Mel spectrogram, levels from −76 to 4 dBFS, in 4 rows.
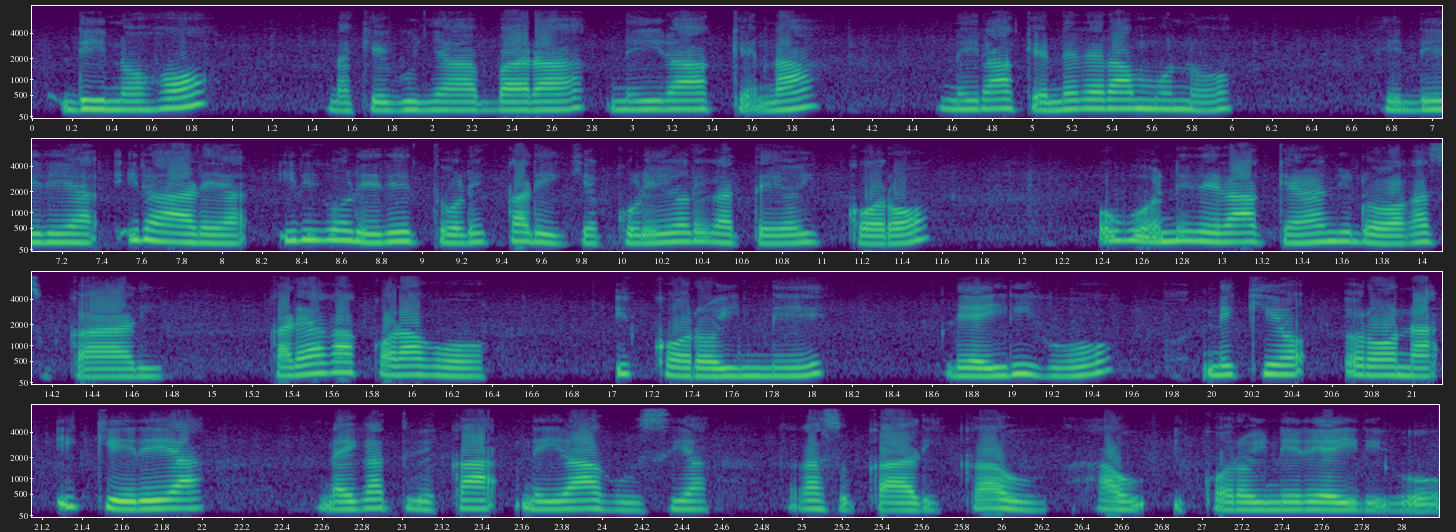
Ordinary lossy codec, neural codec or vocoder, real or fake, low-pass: none; none; real; 7.2 kHz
